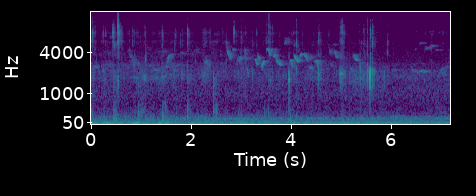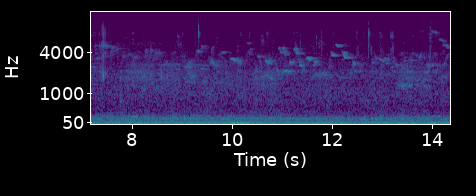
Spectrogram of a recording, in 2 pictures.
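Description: Faint birdsong: quick runs of high chirps in two spells, over a low steady rumble. One sharp click comes about five and a half seconds in.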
